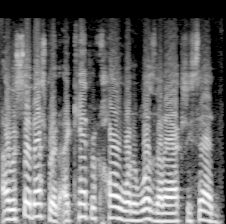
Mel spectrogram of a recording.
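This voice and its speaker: A man reading the narration and dialogue of a visual novel aloud in an expressive style. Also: on the high side, racing, rough recording.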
